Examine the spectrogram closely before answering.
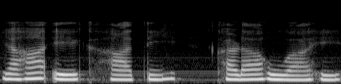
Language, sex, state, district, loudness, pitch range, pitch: Hindi, female, Madhya Pradesh, Bhopal, -13 LUFS, 220-245 Hz, 230 Hz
